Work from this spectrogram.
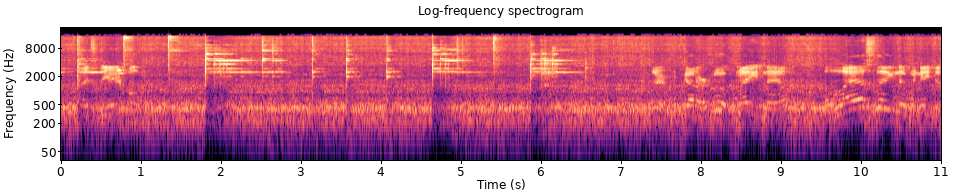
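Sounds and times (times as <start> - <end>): steady rushing noise: 0.0 - 11.0
hammer striking anvil: 0.2 - 6.7.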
